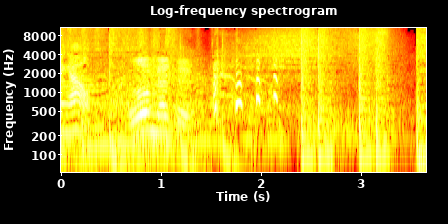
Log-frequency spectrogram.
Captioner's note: laughs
